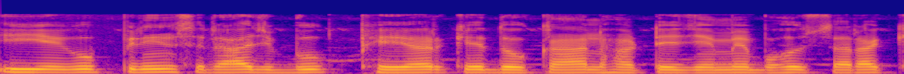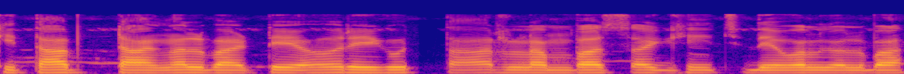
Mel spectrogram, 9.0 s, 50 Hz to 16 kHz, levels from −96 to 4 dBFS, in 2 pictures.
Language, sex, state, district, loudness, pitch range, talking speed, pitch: Bhojpuri, male, Bihar, Muzaffarpur, -17 LUFS, 125-135 Hz, 160 wpm, 130 Hz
